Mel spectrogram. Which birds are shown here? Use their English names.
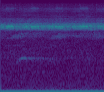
Hauxwell's Thrush, Piratic Flycatcher, Thrush-like Wren, White-throated Toucan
